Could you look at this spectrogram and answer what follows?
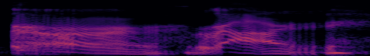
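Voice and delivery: a mild, playful mock roar; tiger impersonation. Doing a tiger for the listener, a light mock roar. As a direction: roar like a tiger, but only half-heartedly. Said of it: "that was my tiger impersonation".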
